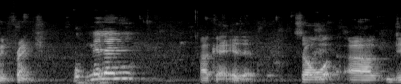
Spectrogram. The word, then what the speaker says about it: Mélanie: The accent of Melanie. the French township Okay. is Milani. Because it's an Arabian culture. Arabic. Oh, Milani. No, it's Mélanie.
